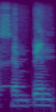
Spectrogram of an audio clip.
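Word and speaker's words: champagne: हैं कि बताओ कैंपेन कैसे लिखा जाता है शैंपेन कैसे लिखा जाता है कलेन कलेन मीस होता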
